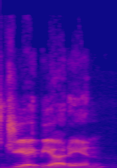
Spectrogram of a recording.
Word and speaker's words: Gibran: name with the j oh okay but it's gibran i was named after the famous oh see i mispronounced that again i said yeah okay um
